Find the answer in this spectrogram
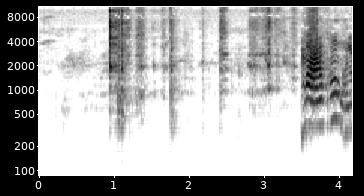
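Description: A metal spoon clinking and scraping against a small metal pot as a toddler eats, in several sharp clinks. Near the end, a short wavering vocal sound from a person.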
